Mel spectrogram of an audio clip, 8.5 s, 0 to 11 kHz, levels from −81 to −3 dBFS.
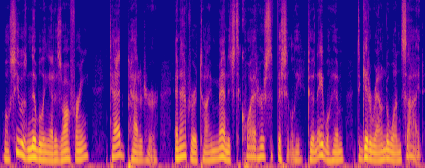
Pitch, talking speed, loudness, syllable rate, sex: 125 Hz, 200 wpm, -20 LUFS, 5.8 syllables/s, male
